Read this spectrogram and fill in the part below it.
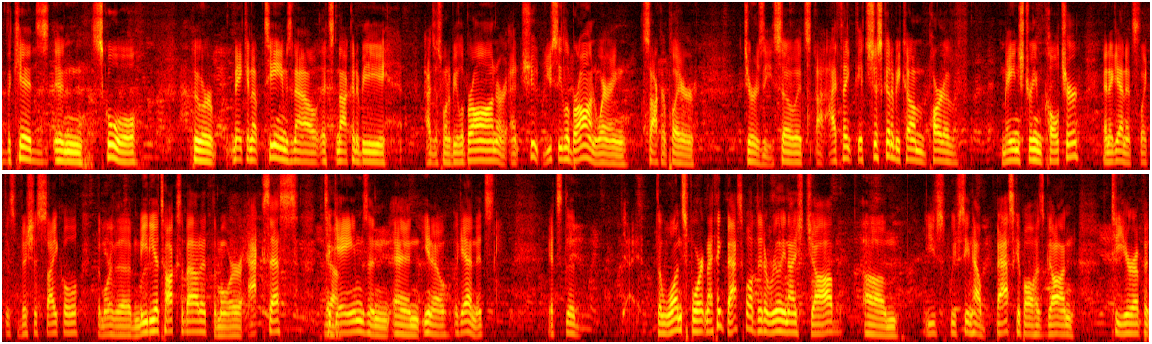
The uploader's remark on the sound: Recorded live at Advertising Week New York 2023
